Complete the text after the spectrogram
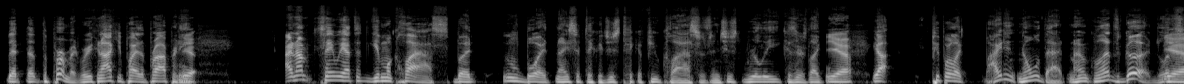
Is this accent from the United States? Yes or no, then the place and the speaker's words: yes; Appleton, Wisconsin, United States; I'm from Appleton.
